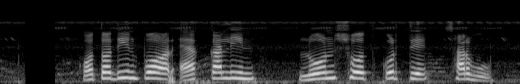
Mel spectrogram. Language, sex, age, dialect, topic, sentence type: Bengali, female, 18-24, Western, banking, question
